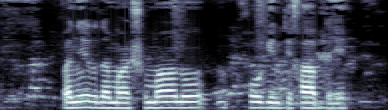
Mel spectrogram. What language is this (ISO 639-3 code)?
pus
